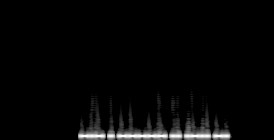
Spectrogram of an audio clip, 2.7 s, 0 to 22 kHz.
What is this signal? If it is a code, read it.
Morse code, heard as a keyed tone, about 51 wpm, 700 Hz. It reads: KE0ILN
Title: USA Call Signs - 6 Characters - Repeated 2x - 50wpm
